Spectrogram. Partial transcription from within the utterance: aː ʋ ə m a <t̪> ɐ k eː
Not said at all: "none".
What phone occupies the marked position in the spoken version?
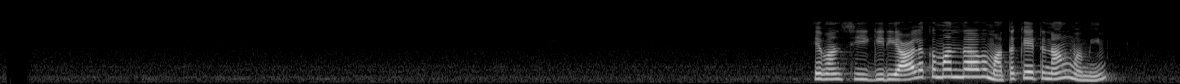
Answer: t̪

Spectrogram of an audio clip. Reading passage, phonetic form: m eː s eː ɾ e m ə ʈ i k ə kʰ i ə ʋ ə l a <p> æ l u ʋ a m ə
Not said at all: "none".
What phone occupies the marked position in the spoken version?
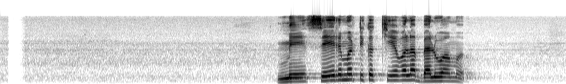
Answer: b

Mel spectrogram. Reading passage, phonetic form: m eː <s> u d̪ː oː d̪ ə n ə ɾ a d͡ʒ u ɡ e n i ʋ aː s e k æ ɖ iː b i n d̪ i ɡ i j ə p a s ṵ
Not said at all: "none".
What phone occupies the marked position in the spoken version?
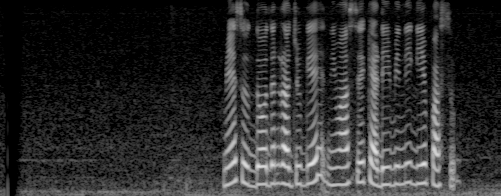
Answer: s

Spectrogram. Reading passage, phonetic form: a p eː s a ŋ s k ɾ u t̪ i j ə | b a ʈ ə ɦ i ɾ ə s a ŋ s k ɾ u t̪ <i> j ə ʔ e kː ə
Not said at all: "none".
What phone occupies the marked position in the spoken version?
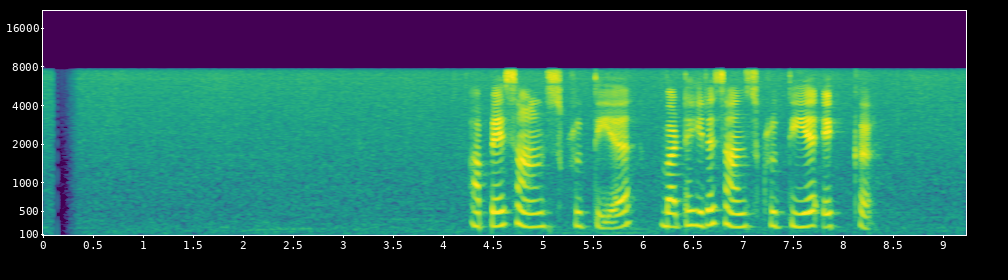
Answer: i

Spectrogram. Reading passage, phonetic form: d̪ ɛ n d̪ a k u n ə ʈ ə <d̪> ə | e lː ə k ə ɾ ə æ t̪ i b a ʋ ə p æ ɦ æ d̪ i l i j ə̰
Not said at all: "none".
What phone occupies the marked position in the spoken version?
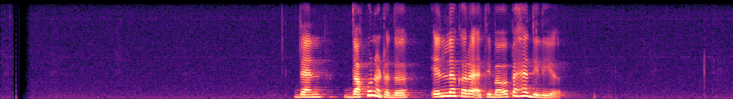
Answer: d̪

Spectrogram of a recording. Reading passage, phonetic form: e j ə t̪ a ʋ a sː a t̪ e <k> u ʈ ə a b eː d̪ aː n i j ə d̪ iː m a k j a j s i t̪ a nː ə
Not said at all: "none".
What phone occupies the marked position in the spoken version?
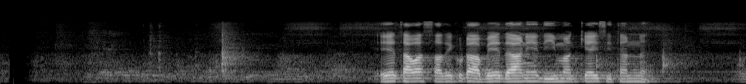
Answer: k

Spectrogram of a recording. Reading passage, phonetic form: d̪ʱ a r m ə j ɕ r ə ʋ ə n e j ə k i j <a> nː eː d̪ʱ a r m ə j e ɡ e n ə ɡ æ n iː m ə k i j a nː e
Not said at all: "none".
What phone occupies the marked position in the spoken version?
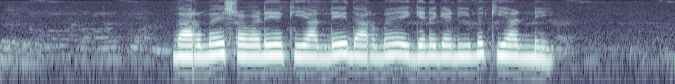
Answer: a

